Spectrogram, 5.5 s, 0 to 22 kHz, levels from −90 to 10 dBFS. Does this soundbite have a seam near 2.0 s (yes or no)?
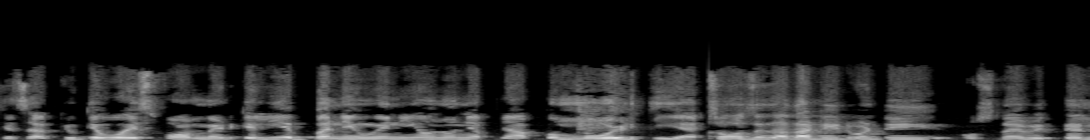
no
